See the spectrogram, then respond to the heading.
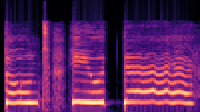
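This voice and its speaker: A man voicing a shrill, capricious female mermaid who trills high and theatrically in a storybook reading. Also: slow, warm tone, no echo. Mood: screaming. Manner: high trilling singsong, dramatic.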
